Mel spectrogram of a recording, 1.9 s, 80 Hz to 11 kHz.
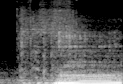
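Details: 2005 Nissan Sentra with intermittent no-start, first start after replacing the bad starter and reconnecting the battery: brief crank catches within half a second and settles into a steady, even idle with no clicking. Normal start.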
